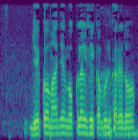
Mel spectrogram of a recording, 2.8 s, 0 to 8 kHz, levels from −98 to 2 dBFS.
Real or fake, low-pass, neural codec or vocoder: real; 7.2 kHz; none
